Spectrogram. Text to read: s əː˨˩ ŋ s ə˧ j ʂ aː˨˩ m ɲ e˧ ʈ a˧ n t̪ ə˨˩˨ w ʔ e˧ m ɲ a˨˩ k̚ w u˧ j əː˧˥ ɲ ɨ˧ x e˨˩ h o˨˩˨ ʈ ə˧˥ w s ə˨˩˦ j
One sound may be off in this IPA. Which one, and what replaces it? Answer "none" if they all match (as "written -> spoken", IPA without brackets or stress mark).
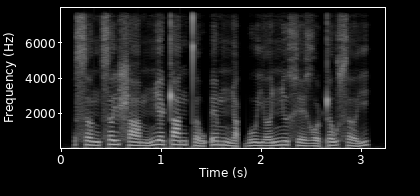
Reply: h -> ɣ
